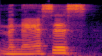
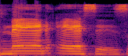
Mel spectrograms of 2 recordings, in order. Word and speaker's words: Manassas: Oh, I think they pronounce it Manassas, but I'm like, no, that sign says man asses.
